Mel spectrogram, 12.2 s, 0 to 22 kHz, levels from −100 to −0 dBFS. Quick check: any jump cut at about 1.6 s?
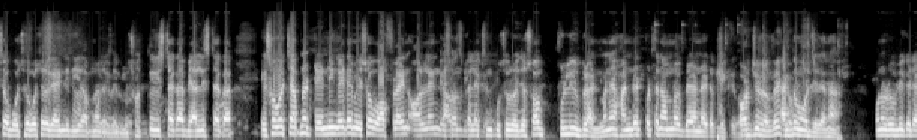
yes; 2 cuts; at 1.6 s, 6.0 s

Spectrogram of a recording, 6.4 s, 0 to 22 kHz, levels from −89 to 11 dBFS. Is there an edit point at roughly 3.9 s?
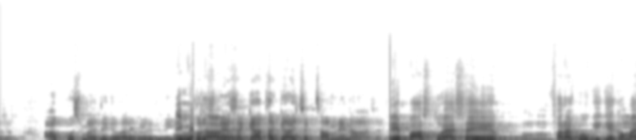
yes; 2 cuts; at 1.9 s, 3.9 s

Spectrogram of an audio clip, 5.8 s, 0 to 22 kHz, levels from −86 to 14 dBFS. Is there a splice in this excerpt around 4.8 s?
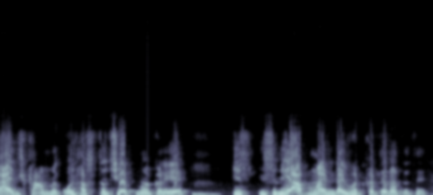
no; 0 cuts

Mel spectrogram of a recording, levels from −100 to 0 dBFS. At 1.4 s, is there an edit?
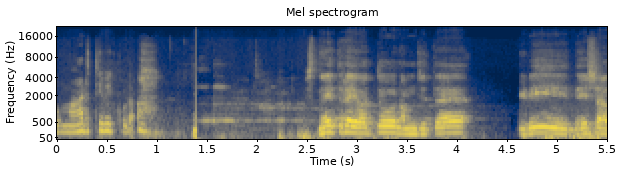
yes; 1 cut; at 1.4 s

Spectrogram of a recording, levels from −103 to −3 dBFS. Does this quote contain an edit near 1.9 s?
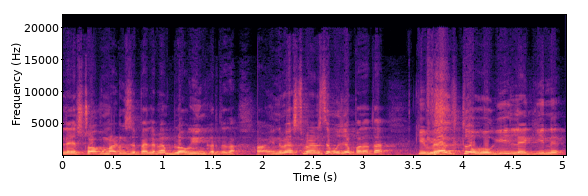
yes; 1 cut; at 1.9 s

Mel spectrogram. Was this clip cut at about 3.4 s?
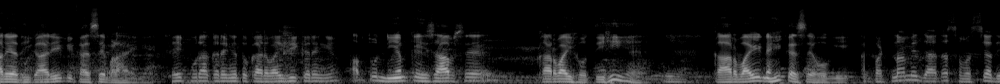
no; 2 cuts; at 1.5 s, 8.7 s

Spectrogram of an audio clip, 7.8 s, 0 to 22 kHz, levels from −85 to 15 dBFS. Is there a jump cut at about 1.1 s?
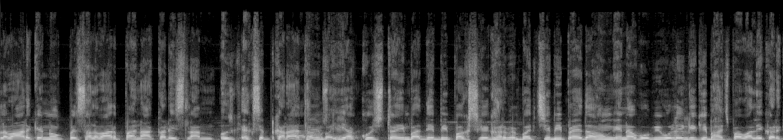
no; 1 cut; at 3.2 s

